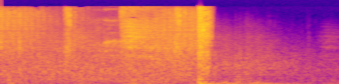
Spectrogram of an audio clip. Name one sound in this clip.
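A crowbar swings through the air with a whoosh.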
